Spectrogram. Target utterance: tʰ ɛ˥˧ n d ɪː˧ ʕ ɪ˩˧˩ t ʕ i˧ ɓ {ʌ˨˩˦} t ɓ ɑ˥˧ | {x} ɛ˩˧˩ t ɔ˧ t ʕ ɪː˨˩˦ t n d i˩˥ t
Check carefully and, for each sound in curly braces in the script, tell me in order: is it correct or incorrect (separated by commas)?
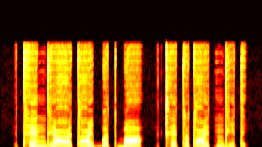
correct, incorrect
